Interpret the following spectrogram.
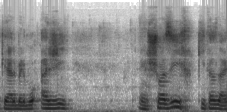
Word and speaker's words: choisir: Sí se pronuncia. Se dice finir, agir, choisir. Pronuncias bien la R al final.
